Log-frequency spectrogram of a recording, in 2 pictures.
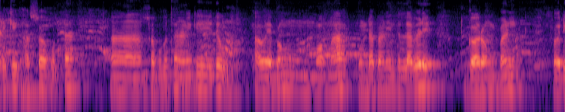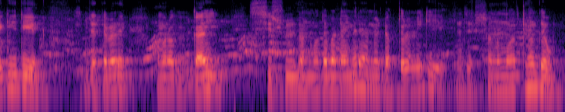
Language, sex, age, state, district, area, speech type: Odia, male, 18-30, Odisha, Kendujhar, urban, spontaneous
